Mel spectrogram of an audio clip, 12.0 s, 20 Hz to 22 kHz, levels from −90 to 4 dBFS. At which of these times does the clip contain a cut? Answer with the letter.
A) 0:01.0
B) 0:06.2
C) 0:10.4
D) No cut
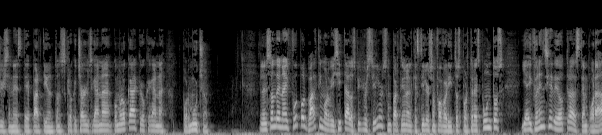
B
